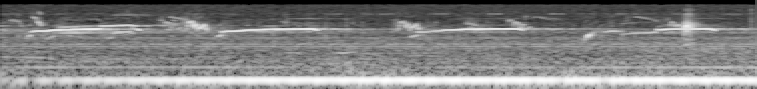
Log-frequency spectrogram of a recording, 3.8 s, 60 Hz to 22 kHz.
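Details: At the Charlo osprey nest, 23 August 2020, with the third fish of the day arriving: short bright upward-sweeping whistles repeat almost continuously against a droning background hum.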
